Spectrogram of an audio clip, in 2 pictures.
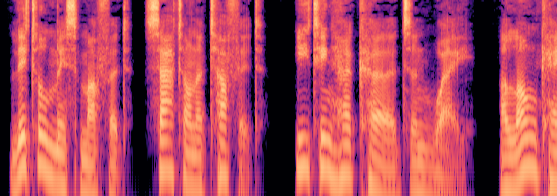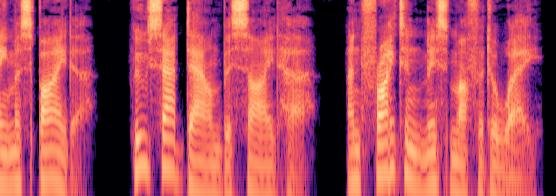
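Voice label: male British, classic rhymes; Little Miss Muffet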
